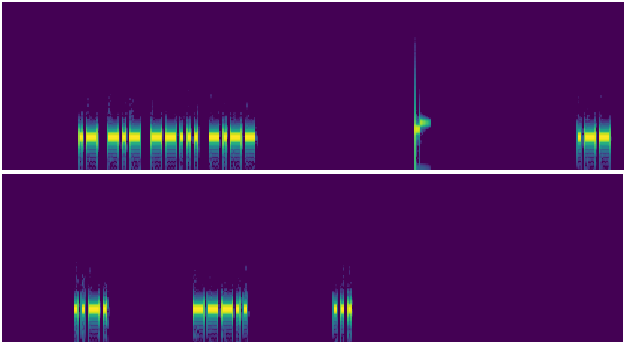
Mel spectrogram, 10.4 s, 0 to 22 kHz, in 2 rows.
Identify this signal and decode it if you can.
Morse code, heard as a keyed tone, about 40 wpm, spaced as for 17 wpm, 700 Hz. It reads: AK7Y WF8S
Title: USA Call Signs - 4 Characters - 8x Character Spacing - 40wpm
